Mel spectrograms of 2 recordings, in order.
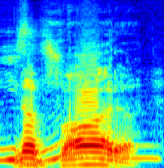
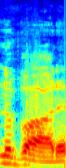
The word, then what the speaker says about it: Nevada: And the other one is Nevada. Nevada. And it's not Nevada. It's Nevada.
